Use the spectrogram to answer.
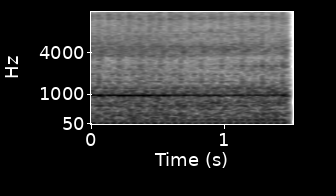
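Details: BMW 325i E30, M20 engine, cold idle just after valve clearances set to factory values: fast even tappet ticking over steady idle.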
